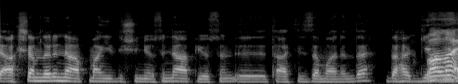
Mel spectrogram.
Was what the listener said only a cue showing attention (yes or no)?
no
